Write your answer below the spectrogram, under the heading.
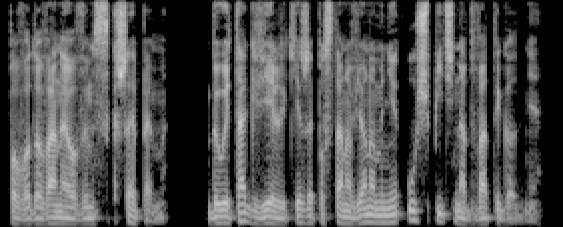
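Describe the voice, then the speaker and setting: Over music in the background, a man with a very deep, low pitch talks at a fairly slow pace. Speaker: audiobook narrator. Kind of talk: audiobook reading aloud of a memoir, first-person narrative.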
